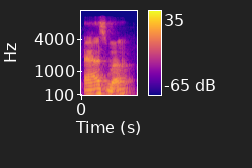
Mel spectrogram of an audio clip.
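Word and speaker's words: asthma: second one exactly excellent so the sound inter voiceless is not pronounced when we say we don't say I mean some speakers or in general speakers don't say Asma Asma right because it's quite difficult so Asma tends to be the pronunciation what's the sound omitted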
